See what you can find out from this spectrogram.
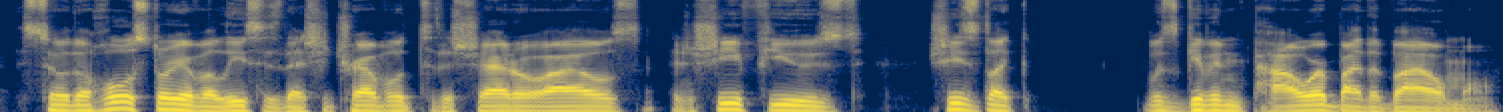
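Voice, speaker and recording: A man's voice: lowish voice, no room sound, clean studio sound. A man giving casual live stream commentary on game lore, musing and thinking aloud.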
